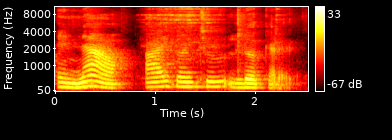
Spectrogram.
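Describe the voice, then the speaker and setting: A woman's voice: lowish voice, fairly even intonation, takes it slowly, slight background noise. A woman with an upbeat, sing-song children's presenter manner, guiding young kids step by step through a science demonstration. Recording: echoey room.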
